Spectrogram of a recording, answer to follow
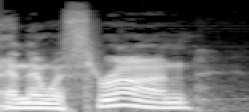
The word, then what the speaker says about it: Thrawn: In that instance, it was Khan. In this instance, it's Thrawn. Rhyme. Right, exactly. The Wrath of Thrawn. It rhymes. It's poetry.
